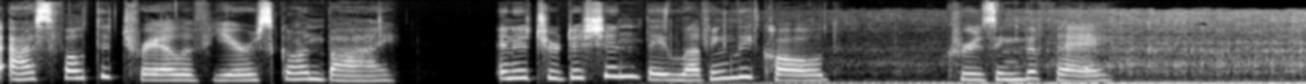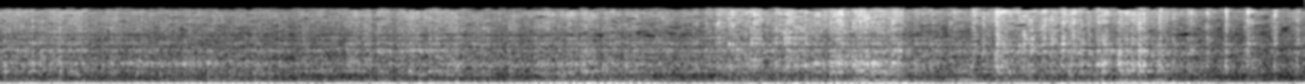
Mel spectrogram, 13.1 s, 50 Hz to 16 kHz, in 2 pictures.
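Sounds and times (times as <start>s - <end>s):
speech: 0.2s - 5.8s
car engine idling and revving at a red light: 3.2s - 13.0s.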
